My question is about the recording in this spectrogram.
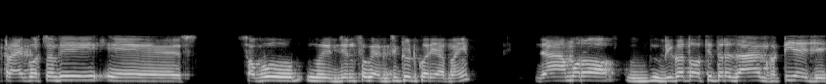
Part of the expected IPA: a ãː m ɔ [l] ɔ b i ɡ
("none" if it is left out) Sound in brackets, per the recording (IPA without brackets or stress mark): ɾ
